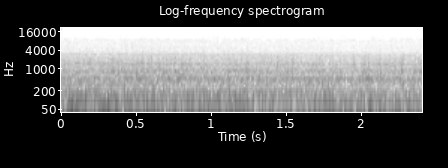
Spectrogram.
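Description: Steady low rumble of a motorcycle riding along a road at an even speed, engine and wind noise blended together.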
